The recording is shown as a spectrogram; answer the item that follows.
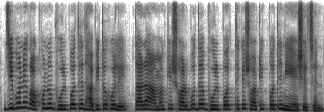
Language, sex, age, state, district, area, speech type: Bengali, female, 18-30, West Bengal, Purulia, urban, spontaneous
